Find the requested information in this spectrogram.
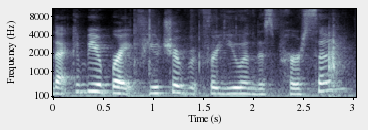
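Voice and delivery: normal talking voice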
